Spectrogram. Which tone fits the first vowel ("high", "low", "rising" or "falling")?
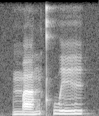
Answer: rising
